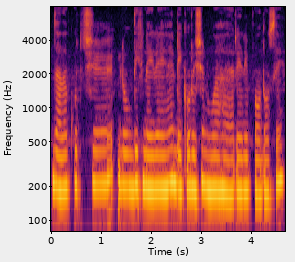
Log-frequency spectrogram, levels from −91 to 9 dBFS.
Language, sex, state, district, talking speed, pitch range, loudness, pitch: Hindi, female, Maharashtra, Mumbai Suburban, 165 wpm, 185-205 Hz, -12 LUFS, 190 Hz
